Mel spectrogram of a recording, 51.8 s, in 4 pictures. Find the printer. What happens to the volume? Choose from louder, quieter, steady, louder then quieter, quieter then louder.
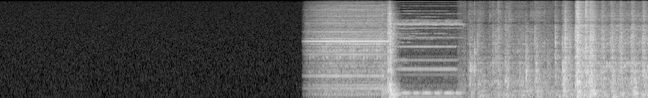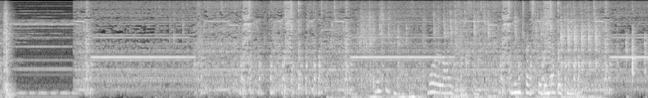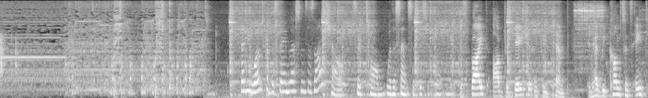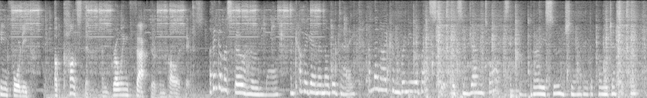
steady.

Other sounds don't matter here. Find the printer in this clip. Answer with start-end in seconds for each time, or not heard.
6.1-51.7.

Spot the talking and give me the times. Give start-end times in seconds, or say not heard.
19.9-24.6, 30.1-51.7.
